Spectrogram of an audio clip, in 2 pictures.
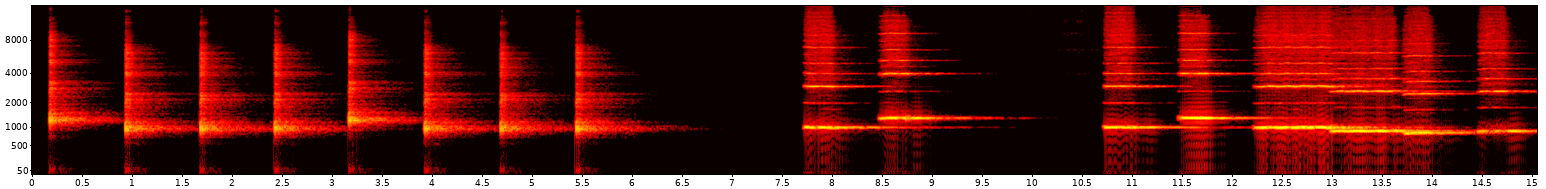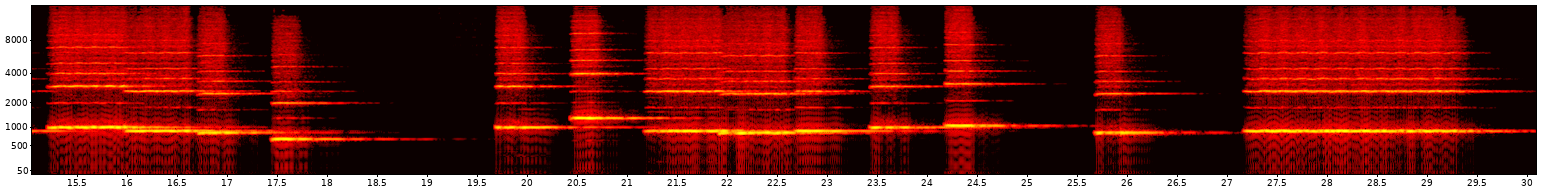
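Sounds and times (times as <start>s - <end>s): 
descant recorder practice: 7.7s - 9.1s, 10.7s - 18.3s, 19.7s - 25.0s, 25.7s - 26.6s, 27.2s - 30.0s.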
